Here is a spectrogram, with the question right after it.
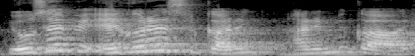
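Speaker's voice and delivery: ordinary talk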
